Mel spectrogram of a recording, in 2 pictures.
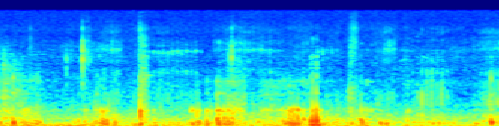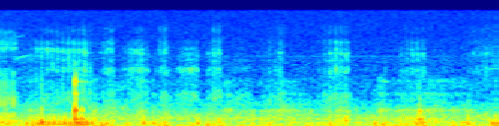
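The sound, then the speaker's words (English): Cat purring and pawing close against a microphone: a faint, low, steady rumbling purr with a few soft thumps and rustles. “that's literally Sweeney playing with the microphone. And we don't have like the best microphone so you can hear everything.”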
